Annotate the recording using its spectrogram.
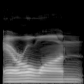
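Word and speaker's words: Erewhon: one really it is spell it e-r-e oh like raya that celebrity h-o-n so it's e-r-e-w-h-r-n arrow on i guess if i'm saying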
